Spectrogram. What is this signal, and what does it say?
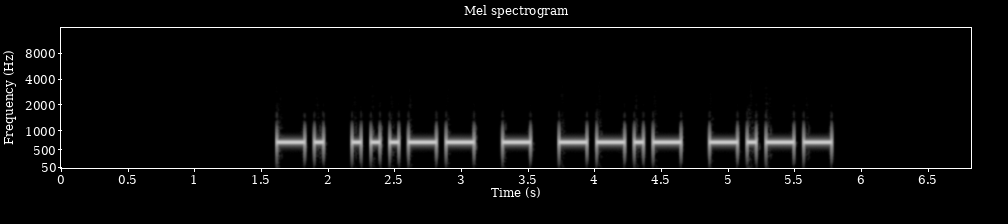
Morse code, heard as a keyed tone, about 20 wpm, 700 Hz. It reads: N3TQY
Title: Speed Racing - USA 1x3 Call Signs 17wpm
